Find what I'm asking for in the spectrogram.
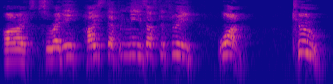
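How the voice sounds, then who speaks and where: In a small room at home, a man in his thirties leads an interactive picture-book session for kids, his very high voice moving a little slowly. Playful and over the top, he speaks right to the children, encourages them, and acts along with lively gestures.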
